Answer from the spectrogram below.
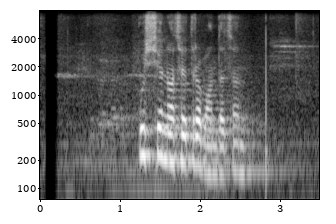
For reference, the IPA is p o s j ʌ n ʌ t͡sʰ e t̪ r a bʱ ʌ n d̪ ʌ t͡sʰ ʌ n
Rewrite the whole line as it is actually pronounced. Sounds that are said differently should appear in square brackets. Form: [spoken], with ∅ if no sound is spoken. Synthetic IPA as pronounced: p [u] s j ʌ n ʌ t͡sʰ e t̪ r [ʌ] bʱ ʌ n d̪ ʌ t͡sʰ ʌ n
